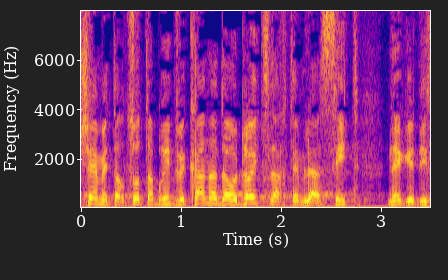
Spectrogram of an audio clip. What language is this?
Hebrew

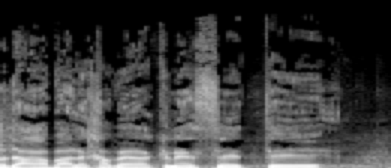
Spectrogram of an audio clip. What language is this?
Hebrew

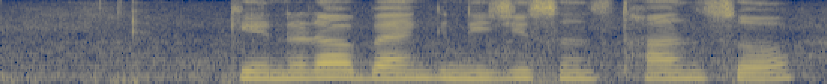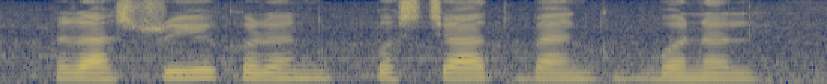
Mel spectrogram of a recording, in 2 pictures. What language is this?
Maithili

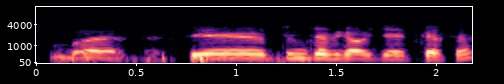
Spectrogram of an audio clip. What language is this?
Marathi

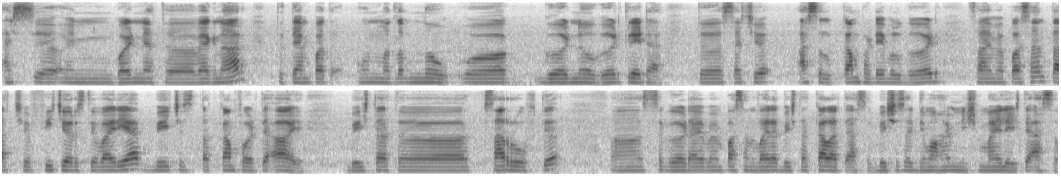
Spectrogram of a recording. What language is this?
Kashmiri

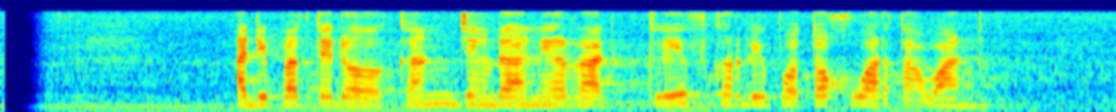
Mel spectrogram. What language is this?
Sundanese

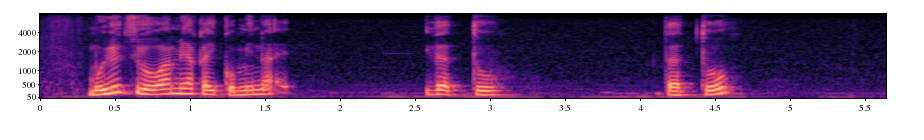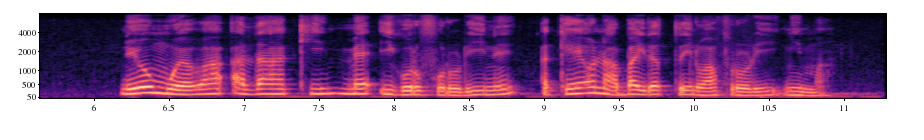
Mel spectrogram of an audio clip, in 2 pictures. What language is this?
Kikuyu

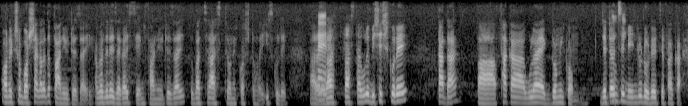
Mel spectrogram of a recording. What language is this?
Bangla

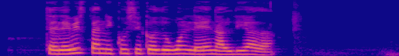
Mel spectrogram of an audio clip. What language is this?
Basque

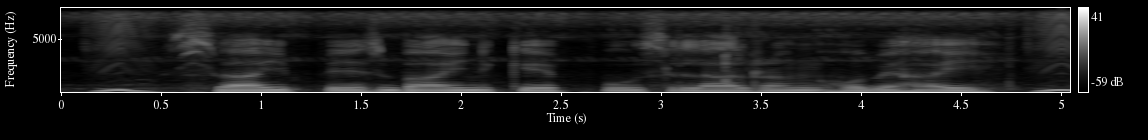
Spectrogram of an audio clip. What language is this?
Magahi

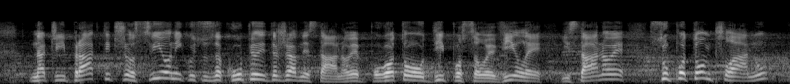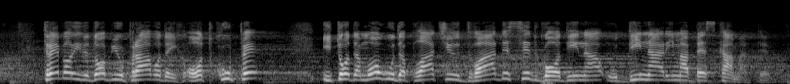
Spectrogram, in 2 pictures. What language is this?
Serbian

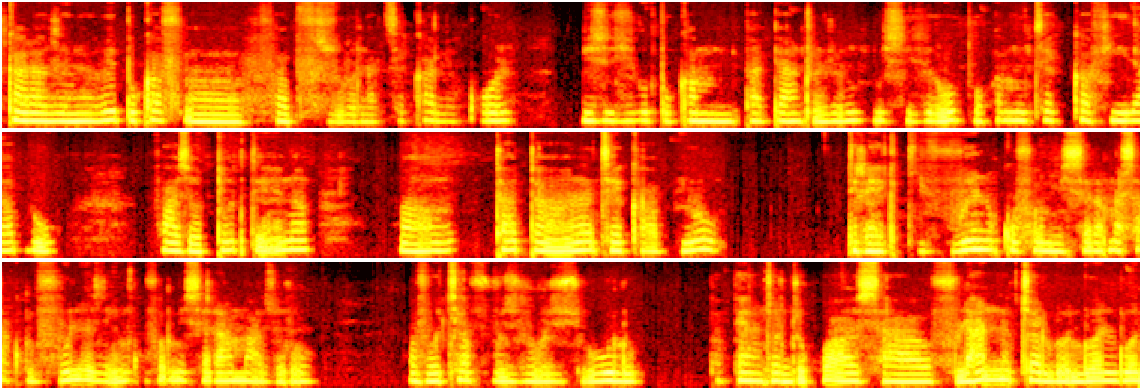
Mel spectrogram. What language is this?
Antankarana Malagasy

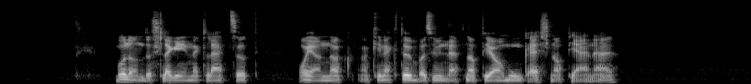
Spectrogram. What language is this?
Hungarian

